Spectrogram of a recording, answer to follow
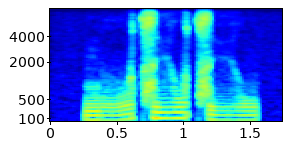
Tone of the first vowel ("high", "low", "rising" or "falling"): rising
